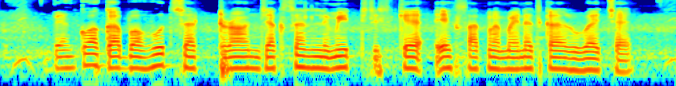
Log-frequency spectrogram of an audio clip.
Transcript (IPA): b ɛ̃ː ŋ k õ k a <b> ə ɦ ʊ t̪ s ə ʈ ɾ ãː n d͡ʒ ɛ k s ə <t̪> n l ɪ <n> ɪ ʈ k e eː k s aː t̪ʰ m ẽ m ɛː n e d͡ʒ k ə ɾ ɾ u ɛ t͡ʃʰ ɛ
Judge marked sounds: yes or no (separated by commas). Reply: yes, no, no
